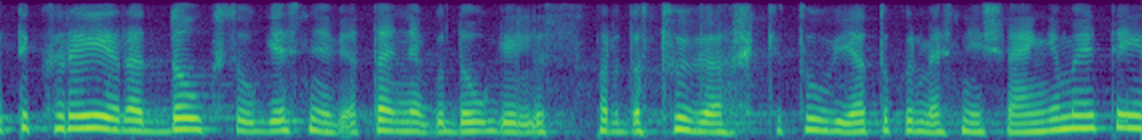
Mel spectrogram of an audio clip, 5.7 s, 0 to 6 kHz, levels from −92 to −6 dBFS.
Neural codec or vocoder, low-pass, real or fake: none; 5.4 kHz; real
